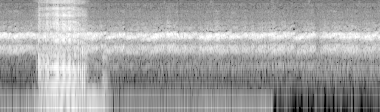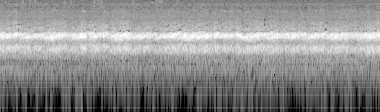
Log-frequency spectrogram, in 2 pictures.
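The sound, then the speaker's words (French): A dense, unbroken chorus of many frogs croaking steadily throughout, with a lizard also heard now and then, a brief loud burst of noise near the start and no voices. “Ouais, en fait, y a pas que des grenouilles, de temps en temps on entend aussi un lézard.”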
